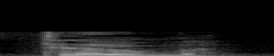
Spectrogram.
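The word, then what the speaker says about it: tube (טוב): The other Hebrew word is tube. Pronounce this with me.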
